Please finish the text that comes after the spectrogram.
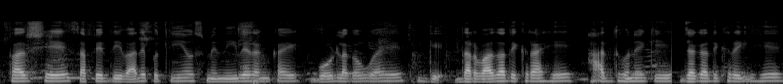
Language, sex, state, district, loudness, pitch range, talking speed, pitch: Hindi, male, Bihar, Madhepura, -30 LUFS, 140-150 Hz, 190 wpm, 145 Hz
